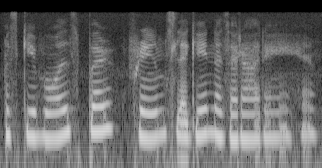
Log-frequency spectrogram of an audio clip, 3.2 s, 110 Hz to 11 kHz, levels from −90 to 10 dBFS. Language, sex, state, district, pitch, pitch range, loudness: Hindi, female, Madhya Pradesh, Bhopal, 265 Hz, 250-280 Hz, -15 LUFS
